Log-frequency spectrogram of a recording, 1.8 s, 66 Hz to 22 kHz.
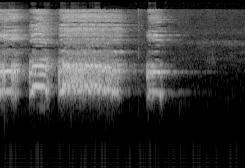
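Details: Crow of a red junglefowl, filmed while hunting with a decoy in 2022-2023: a short opening note, a long harsh sustained middle section, and a brief clipped tail, all loud and close, with the background nearly silent.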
